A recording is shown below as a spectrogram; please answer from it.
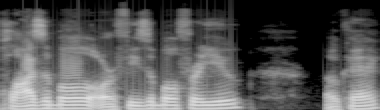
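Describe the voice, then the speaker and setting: A man with a Canadian accent and a dark, mellow tone, on a very clean recording with a silent background and a dry, close sound with no echo. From Canada, Toronto. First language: Korean. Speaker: political commentary streamer. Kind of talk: livestream commentary. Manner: casual, filler-heavy.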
